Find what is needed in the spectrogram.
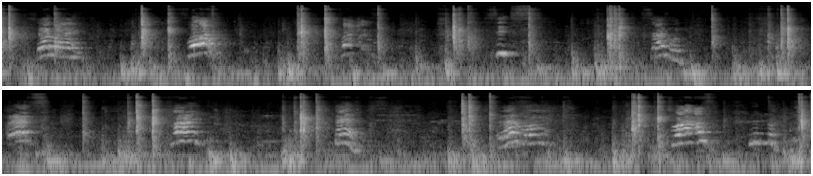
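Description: Women's voices calling out in short bursts every second or two, over a run of sharp smacks and claps.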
